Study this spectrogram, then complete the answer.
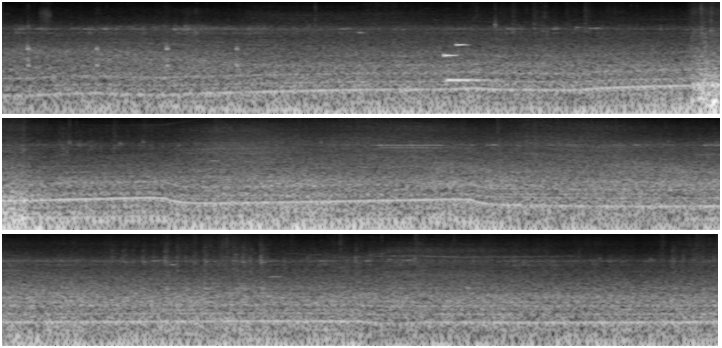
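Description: A bus engine hums steadily, rising and falling in pitch as it changes gear.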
